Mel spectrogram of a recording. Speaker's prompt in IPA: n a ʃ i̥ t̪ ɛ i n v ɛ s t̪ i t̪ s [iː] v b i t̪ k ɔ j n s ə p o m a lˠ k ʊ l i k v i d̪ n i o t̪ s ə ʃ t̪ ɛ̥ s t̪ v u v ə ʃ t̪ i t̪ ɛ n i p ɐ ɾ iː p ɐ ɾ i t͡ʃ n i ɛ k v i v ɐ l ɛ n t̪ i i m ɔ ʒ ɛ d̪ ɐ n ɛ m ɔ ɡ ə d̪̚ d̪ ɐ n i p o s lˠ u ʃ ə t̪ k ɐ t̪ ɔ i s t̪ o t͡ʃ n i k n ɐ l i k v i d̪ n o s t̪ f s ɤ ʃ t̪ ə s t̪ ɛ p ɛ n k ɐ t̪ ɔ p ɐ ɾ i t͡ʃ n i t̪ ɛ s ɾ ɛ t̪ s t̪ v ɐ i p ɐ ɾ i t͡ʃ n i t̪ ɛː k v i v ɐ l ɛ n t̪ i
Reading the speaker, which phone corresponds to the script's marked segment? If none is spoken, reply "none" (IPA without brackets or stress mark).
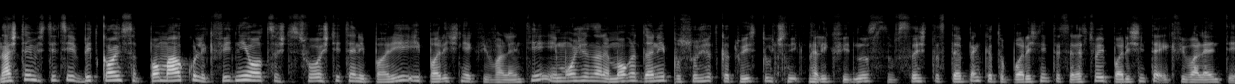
iː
